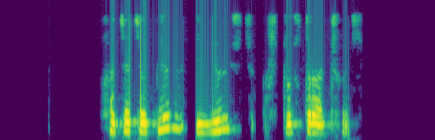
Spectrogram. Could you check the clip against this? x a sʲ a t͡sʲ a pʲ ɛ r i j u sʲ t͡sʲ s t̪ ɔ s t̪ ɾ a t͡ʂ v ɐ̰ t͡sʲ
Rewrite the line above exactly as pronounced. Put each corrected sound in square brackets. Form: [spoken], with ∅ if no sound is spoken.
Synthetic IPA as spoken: x a [t͡sʲ] a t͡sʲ a pʲ ɛ r i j [ɔ] sʲ t͡sʲ [ʂ] t̪ ɔ s t̪ ɾ a t͡ʂ v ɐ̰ t͡sʲ

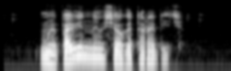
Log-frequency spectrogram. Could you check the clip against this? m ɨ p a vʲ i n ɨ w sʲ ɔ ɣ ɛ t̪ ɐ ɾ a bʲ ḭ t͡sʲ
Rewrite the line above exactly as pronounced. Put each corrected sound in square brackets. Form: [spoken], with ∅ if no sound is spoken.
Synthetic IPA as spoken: m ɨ p a vʲ i [nː] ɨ w sʲ ɔ ɣ ɛ t̪ ɐ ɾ a bʲ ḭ t͡sʲ

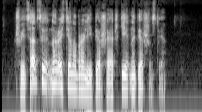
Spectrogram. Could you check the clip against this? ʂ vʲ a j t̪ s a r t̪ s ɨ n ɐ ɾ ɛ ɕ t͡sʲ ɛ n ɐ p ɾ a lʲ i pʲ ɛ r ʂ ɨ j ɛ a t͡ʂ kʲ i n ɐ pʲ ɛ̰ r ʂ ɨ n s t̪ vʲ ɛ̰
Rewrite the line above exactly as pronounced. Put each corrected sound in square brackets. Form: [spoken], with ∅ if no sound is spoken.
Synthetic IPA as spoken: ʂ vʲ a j t̪ s a r t̪ s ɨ n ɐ ɾ ɛ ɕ t͡sʲ ɛ n ɐ [b] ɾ a lʲ i pʲ ɛ r ʂ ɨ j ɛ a t͡ʂ kʲ i n ɐ pʲ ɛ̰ r ʂ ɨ n s t̪ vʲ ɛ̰

